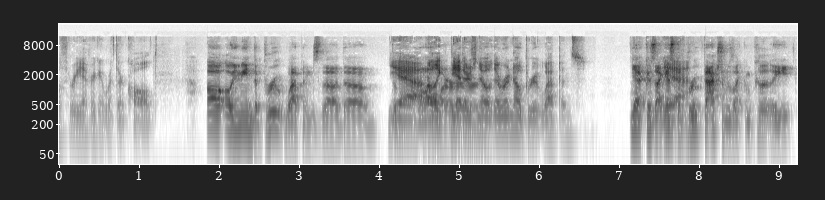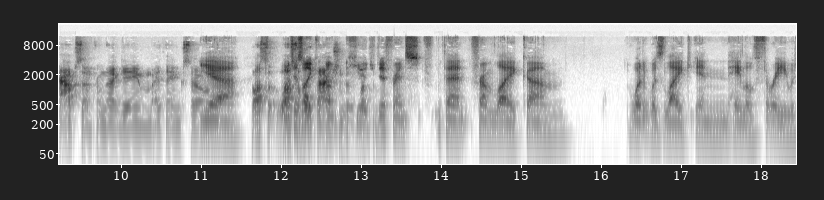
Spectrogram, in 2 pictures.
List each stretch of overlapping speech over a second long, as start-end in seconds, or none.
4.1-5.4, 12.0-13.4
